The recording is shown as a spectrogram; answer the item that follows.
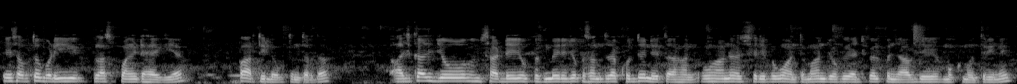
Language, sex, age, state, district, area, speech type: Punjabi, male, 30-45, Punjab, Mohali, rural, spontaneous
